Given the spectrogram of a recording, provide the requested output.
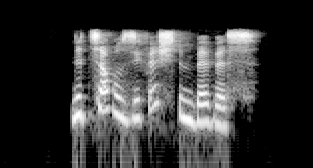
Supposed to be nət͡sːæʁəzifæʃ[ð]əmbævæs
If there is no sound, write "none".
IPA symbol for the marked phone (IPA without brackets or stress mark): θ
